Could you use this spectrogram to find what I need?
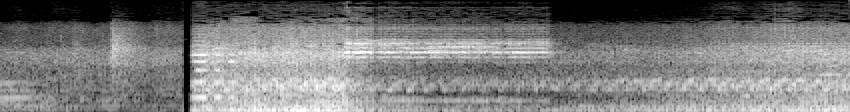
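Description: Traffic rumbles around an auto-rickshaw outdoors.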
